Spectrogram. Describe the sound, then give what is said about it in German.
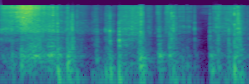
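Rustling and crinkling of a microphone package as it is opened after a cut with scissors, a busy stream of dry crackles and rips with a brief pause near the end. “Ah, so ein Schnitt mit der Schere. Easy going. Dann ach, öffnen.”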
